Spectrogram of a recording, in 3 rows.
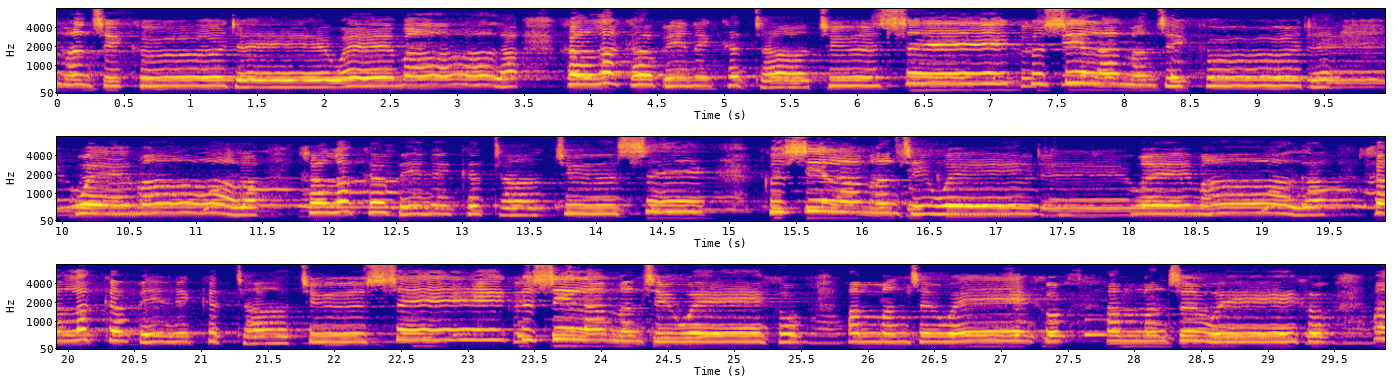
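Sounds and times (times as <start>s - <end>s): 
alto choir singing: 0.0s - 29.8s.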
